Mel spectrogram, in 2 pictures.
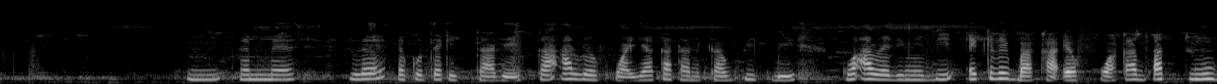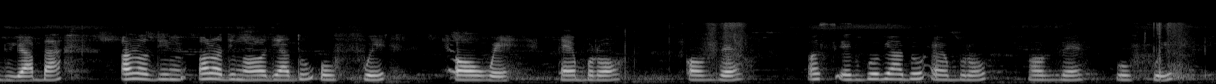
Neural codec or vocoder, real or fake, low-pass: none; real; 7.2 kHz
